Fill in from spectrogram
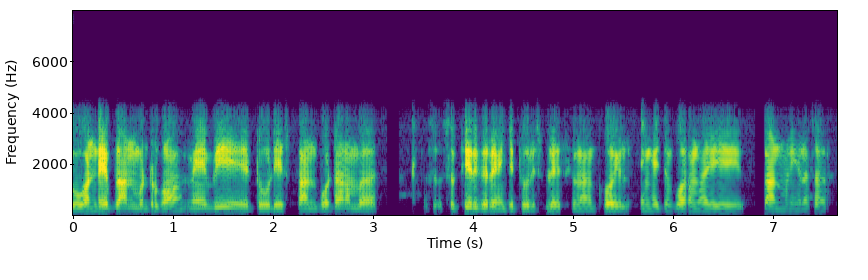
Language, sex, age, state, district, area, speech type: Tamil, male, 45-60, Tamil Nadu, Mayiladuthurai, rural, conversation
